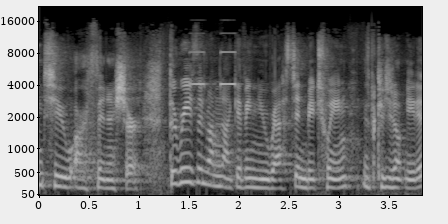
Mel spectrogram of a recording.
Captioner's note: timer beeps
